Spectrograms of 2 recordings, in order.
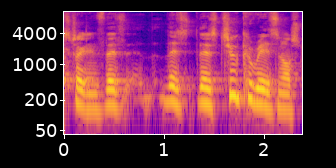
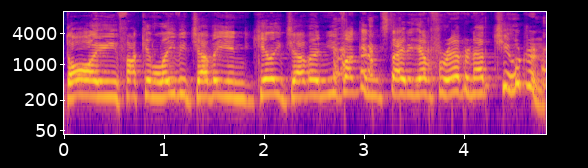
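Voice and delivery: higher, ranting Aussie bloke; Australian accent; 6 semitones higher than usual. Acted. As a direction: build into a high-pitched Australian rant. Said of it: "you love the Aussie accent".

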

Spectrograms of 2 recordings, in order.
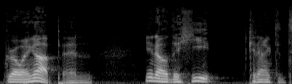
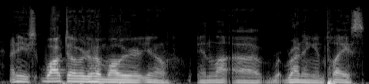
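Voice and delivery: ordinary delivery

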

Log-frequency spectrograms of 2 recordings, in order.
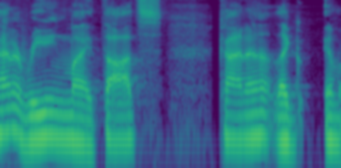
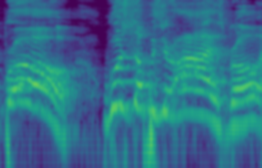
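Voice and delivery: shouting in a hammed-up panic; mock shout; 13 semitones higher than usual. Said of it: "So I was like".

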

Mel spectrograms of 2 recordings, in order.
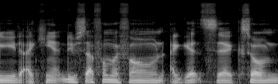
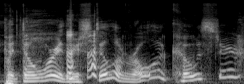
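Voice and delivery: fake cheerful parent; 10 semitones higher, 5 dB louder than usual. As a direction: sell the letdown with a bright parent voice. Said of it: "then they're like".

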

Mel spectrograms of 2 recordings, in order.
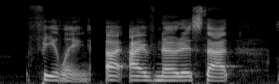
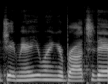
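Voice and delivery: fast routine mom check; rattled-off mom question; much faster than usual. Retold or imitated. Mother checking her daughter each morning, fast. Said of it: "she'd be like".

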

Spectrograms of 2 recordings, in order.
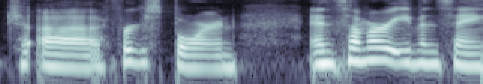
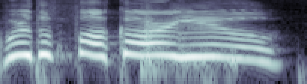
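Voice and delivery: annoyed friends; 9 semitones higher, slower than usual. Retold or imitated. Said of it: "people are like".

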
